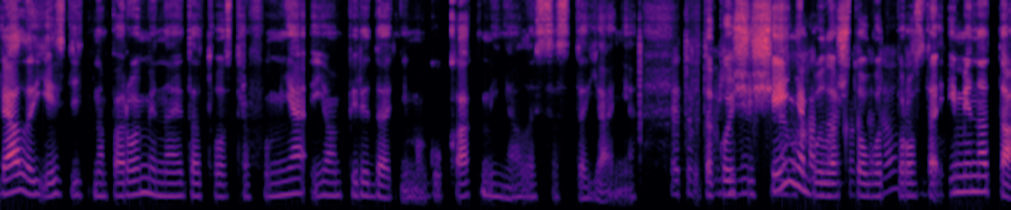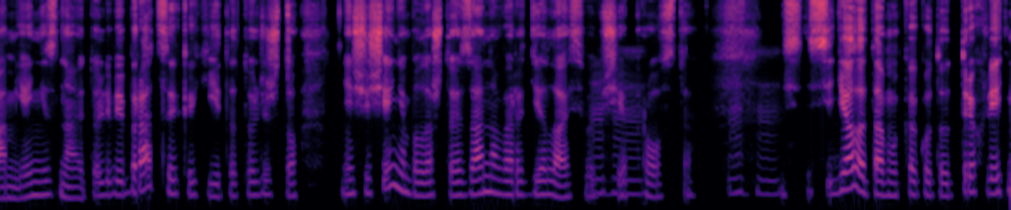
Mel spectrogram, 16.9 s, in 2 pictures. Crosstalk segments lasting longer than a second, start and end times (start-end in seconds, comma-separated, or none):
5.8-7.9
